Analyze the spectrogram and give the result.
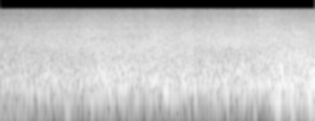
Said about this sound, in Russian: Буря сильна.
